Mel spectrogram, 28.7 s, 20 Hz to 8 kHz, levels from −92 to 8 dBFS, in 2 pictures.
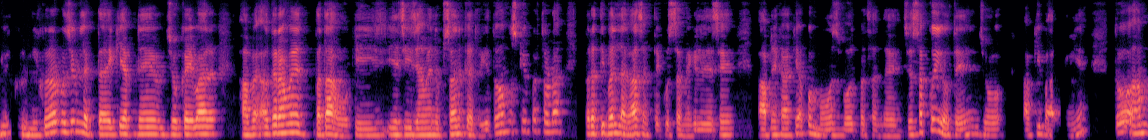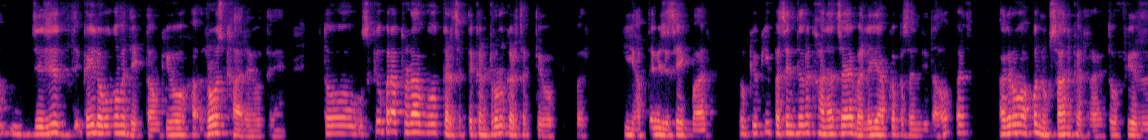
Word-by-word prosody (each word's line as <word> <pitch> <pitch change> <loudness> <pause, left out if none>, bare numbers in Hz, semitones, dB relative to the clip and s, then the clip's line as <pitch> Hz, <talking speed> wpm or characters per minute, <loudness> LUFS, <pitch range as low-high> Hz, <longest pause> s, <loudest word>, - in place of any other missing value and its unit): बिल्कुल, 165 -3 -4
बिल्कुल, 135 +5 0
और 205 +2 +5
मुझे 205 +1 +2
भी 210 - -2
लगता 160 -5 +3
है 145 - +6
कि 160 - +2
अपने 155 0 +3 0.3
जो 145 -1 +3
कई 150 0 +7
बार 155 0 +8 0.4
हमें 140 +2 +3
अगर 155 +4 +6
हमें 185 0 +6 0.2
पता 145 +2 +8
हो, 120 -4 0
कि 125 +3 -6
य 135 +2 -4
ये 140 - +3
चीज़ 140 -1 +1
हमें 140 +1 +2
नुकसान 140 +4 +2
कर 130 -4 0
रही 120 -1 -9
है, - - -3
तो 170 - -1
हम 195 +2 +1
उसके 215 +2 -3
ऊपर 225 +1 -9
थोड़ा 200 +1 +2 0.3
प्रतिबंध 170 +2 +4
लगा 150 +1 +6
सकते 140 -5 -4
हैं - - -11
कुछ 125 - -5
समय 120 -2 -4
के 125 - -5
लिए। 125 0 -4
जैसे, 125 +3 -3 0.5
आपने 130 +3 +2
कहा 135 -1 0
कि - - -1
आपको 175 - -2
मोमोज 130 -2 -3
बहुत 125 0 -3
पसंद 125 -2 -9
है, 115 0 -3
जो 145 - -3
सबको 195 +9 0
ही 230 - +4
होते 135 -5 +1
हैं, 145 +5 -4
जो 135 -3 -6 0.4
आपकी 135 +6 -7
बात 300 0 -1
नहीं 125 +5 -9
है, 195 +7 -8 0.4
तो 200 +3 +2
हम 170 -2 -2 0.2
ज 155 - +3
ज 190 +3 +2 0.2
द - - -9
कई 165 +2 +3
लोगों 170 -1 +2
का 175 +1 0
मैं 175 - 0
देखता 125 -1 -5
हूँ 125 0 -4
कि 140 - -5
वो 140 0 +1 0.2
ह - - -6
रोज़ 180 +3 +4
खा 125 -2 0
रहे 115 -1 -7
होते 115 0 -13
हैं। 115 - -17 0.5
तो 165 - -1 0.4
उसके 155 +7 -8
ऊपर 210 0 -1
आप 210 0 +3
थोड़ा 195 0 +5
वो 185 0 -1
कर 155 - +2
सकते 145 0 -7
हैं, 145 - -10
कंट्रोल 150 +4 -1
कर 150 -1 0
सकते 130 -2 -9
हो, 115 0 -6 0.3
पर 120 - -9 0.5
कि 140 -2 -3
हफ़्ते 130 +3 -5
में 145 - +2
जैसे 135 +1 -1
1 135 0 -4
बार, 120 0 0 0.4
तो 160 0 -7
क्योंकि 175 +4 -7
पसंदीदा 175 +1 0
खाना 160 -3 +1
चाहे 170 +2 +4
भले 130 +1 0
ही 145 - +3
आपका 135 +3 -4
पसंदीदा 125 -1 -8
हो, 160 - -3
पर 180 0 -3 0.4
अगर 160 +3 +3
वो 185 0 +3
आपको 180 +2 0
नुकसान 145 +1 +1
कर - - -5
रहा 115 - -9
है, 115 - -13
तो 135 - -4
फिर 135 -2 -1
150 Hz, 245 wpm, -21 LUFS, 130-170 Hz, 0.5 s, बार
